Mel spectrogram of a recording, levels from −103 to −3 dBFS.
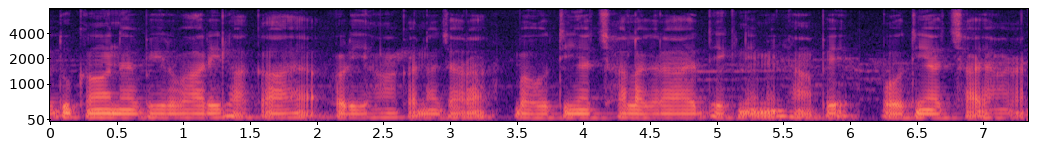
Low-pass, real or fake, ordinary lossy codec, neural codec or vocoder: none; real; none; none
